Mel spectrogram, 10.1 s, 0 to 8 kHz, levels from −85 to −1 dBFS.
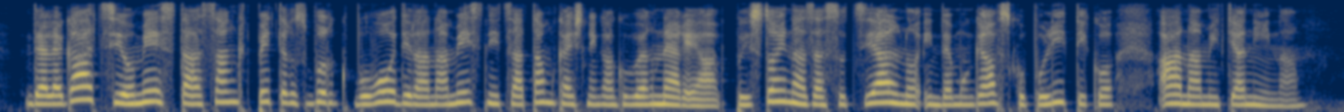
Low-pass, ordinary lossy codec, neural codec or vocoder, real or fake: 7.2 kHz; Opus, 64 kbps; none; real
